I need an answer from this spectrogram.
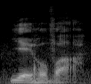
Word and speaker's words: Yehovah: There it is with the vowel pointers, pronounced Yehovah. Love that picture.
